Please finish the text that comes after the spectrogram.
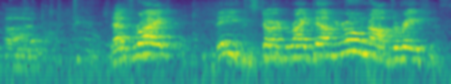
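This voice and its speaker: A man's voice: extremely high pitch, big pitch swings, moderate pace, sharp tone, exaggerated voice. A man voicing a boastful, cheery little limpet in a children's educational puppet show, explaining things theatrically. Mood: explanatory. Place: live indoor show before an open house audience. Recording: echoey hall from far off, audience noise.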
